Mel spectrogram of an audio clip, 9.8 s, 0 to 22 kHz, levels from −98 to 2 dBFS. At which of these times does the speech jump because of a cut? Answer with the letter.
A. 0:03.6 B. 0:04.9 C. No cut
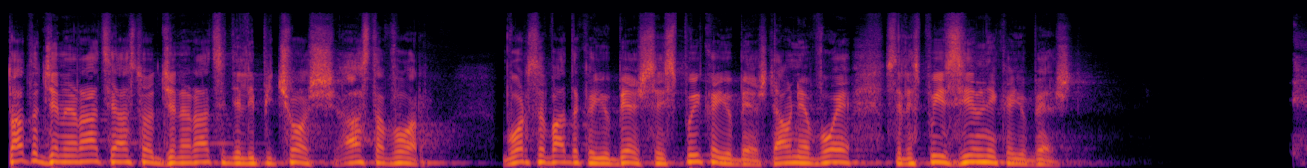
C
